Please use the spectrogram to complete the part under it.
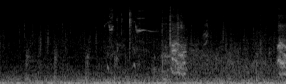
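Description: A dog whimpers in the video game Valiant Hearts, thin high whines and short yips rising over a dense, steady rumbling background, with no voices.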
